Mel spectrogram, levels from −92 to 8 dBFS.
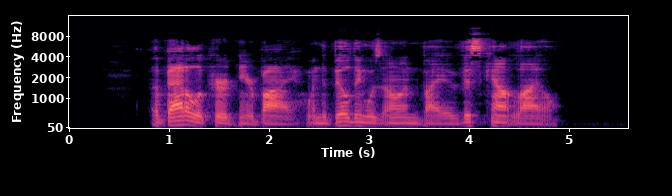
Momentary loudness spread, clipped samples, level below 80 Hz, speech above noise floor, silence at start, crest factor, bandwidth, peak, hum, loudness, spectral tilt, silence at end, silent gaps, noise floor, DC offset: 14 LU; under 0.1%; -74 dBFS; 57 dB; 0.8 s; 22 dB; 11 kHz; -4 dBFS; none; -24 LUFS; -2 dB/octave; 0.75 s; none; -82 dBFS; under 0.1%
